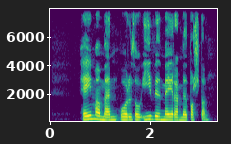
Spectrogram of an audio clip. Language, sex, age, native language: Icelandic, female, 40-49, Icelandic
